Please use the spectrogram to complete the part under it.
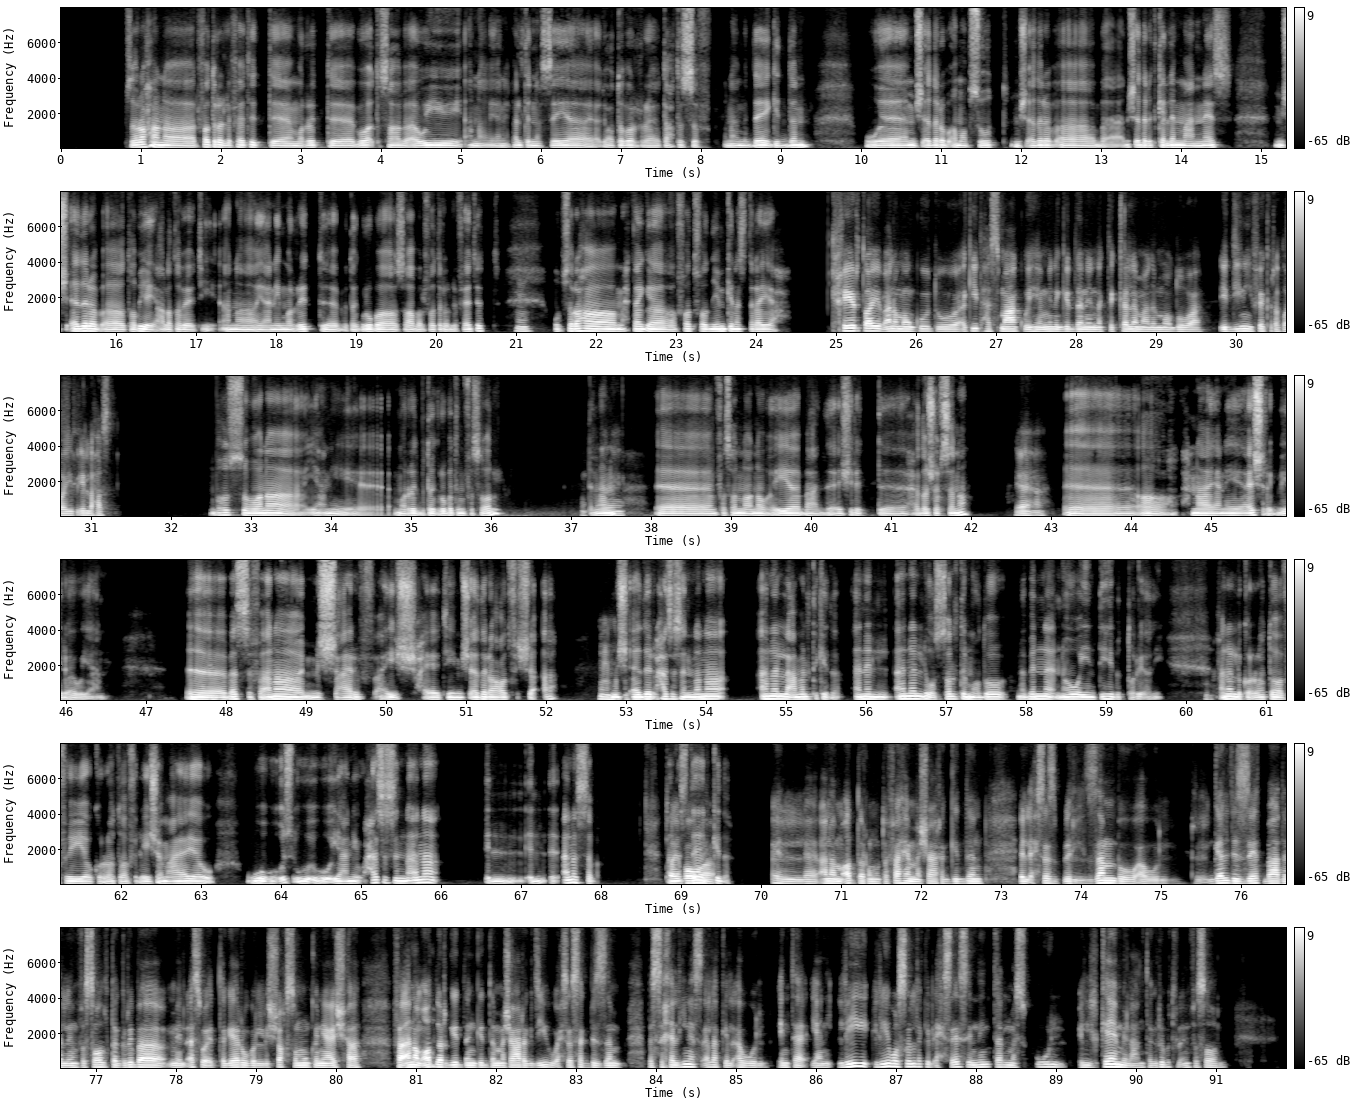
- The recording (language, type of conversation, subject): Arabic, advice, إزاي بتتعامل مع إحساس الذنب ولوم النفس بعد الانفصال؟
- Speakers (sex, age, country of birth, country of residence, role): male, 20-24, United Arab Emirates, Egypt, user; male, 40-44, Egypt, Egypt, advisor
- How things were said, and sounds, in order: unintelligible speech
